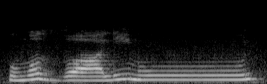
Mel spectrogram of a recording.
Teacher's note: ہم الظالمون میں ضا کے پر تشدید ہے، ہم الظالمون نہیں کہنا، ضا پڑھنا ہے، ہم الظالمون، ضا میں سیٹی کی آواز نہیں آئے گی اور اس کو پر بھی پڑھنا ہے۔ آگے مون میں آپ نے مو جیسے بو کہتے ہیں اس طرح اسٹریٹ آواز رکھنی ہے، اس کی آواز ناک میں نہیں جانی چاہیے، منہ نہیں ہونا چاہیے۔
